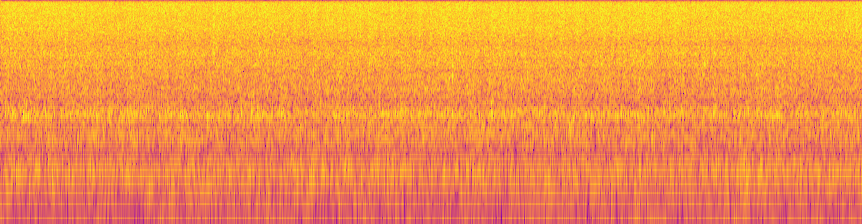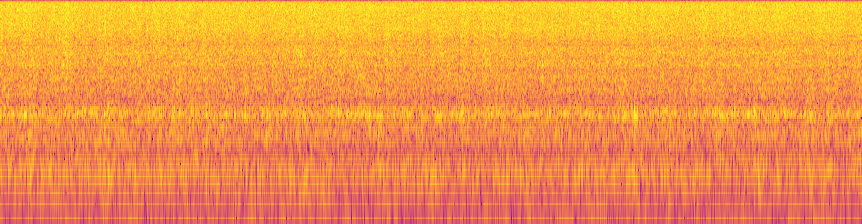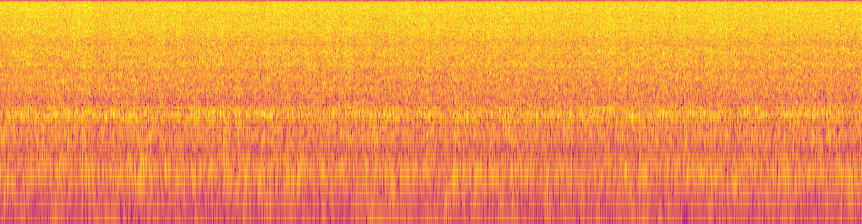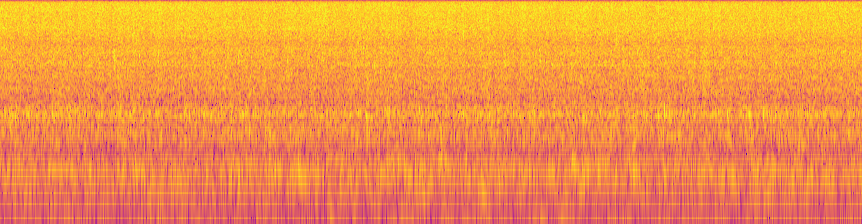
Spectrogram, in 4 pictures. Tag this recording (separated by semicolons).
intake; sewer; surge; water; well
